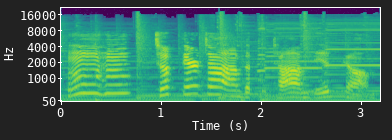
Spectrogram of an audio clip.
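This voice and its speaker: A woman's voice: sits high, big pitch swings, slow, over music, pitched above the performer's own voice, full character voice. A woman voicing a kindly, folksy old henkeeper with rural turns of phrase in a short story reading. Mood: warm, pleased.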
